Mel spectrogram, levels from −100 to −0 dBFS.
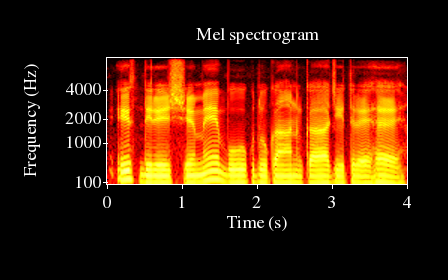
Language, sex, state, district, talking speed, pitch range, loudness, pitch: Hindi, male, Jharkhand, Ranchi, 120 wpm, 105-115 Hz, -17 LUFS, 110 Hz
